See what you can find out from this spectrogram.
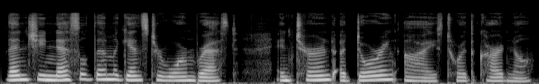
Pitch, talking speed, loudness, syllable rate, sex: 190 Hz, 165 wpm, -18 LUFS, 4.9 syllables/s, female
